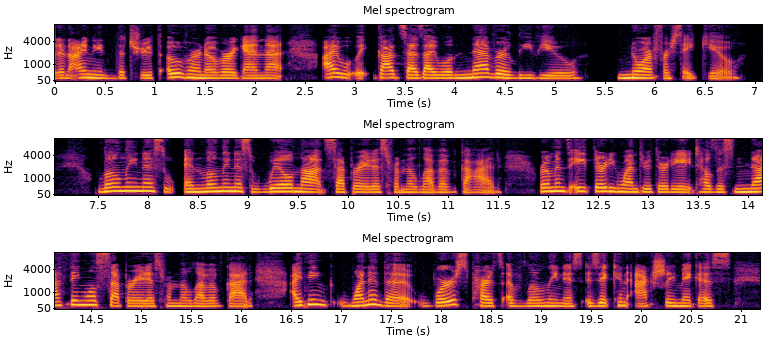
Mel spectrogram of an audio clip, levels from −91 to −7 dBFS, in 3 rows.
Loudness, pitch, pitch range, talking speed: -20 LUFS, 190 Hz, 175-215 Hz, 180 wpm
